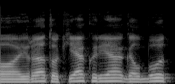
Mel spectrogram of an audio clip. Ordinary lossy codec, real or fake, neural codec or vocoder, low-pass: Opus, 64 kbps; real; none; 14.4 kHz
